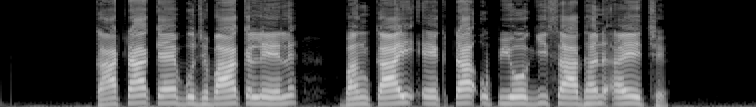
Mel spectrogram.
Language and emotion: Maithili, neutral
